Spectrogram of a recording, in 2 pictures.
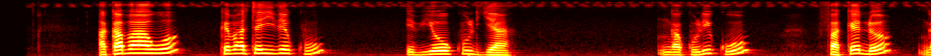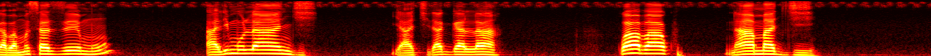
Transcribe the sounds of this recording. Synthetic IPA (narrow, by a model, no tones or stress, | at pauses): akaβaːwo̞ | ke̞βateiɾe̞ku | e̞βjo̞ːkulja | ŋɡakuliku | fake̞do̞ | ŋɡaβamusazeːmu | alimulaːɲɟi | ja̰ciɾaɡala | kwaːβaːku̥ | naːmaɟi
